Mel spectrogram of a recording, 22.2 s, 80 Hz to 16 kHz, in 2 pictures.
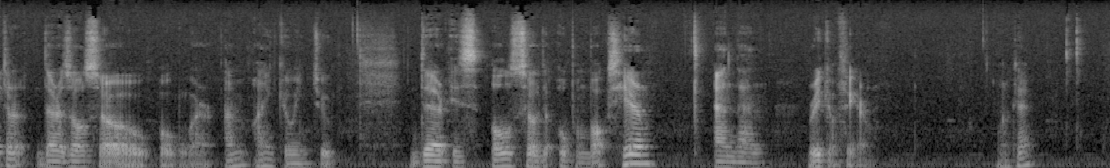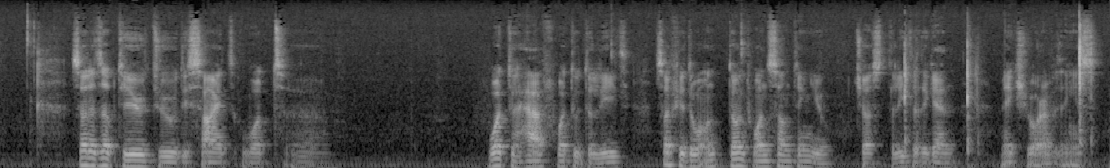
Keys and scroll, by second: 20.1 Delete, 20.7 Delete, 21.9 BackSpace.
